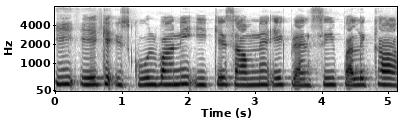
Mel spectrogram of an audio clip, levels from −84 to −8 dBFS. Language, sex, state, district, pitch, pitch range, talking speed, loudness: Hindi, female, Bihar, Kishanganj, 240 Hz, 235-245 Hz, 115 wpm, -16 LUFS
